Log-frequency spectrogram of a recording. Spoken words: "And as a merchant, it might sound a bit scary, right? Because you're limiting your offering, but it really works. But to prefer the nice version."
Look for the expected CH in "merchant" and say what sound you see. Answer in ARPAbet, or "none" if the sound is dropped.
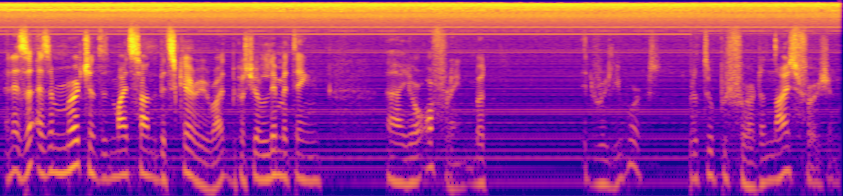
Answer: CH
